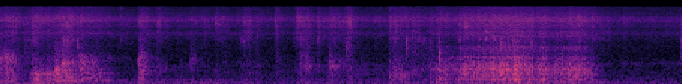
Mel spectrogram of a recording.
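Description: A young woman talks softly to a dog close by.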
